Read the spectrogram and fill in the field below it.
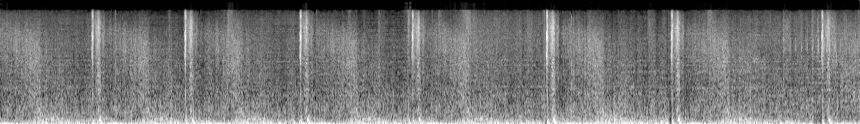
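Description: Repeated heavy booms from a missile strike on an Israeli military base, sharp blasts every second or two over a constant roaring rumble, loud and dense throughout with no voices.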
